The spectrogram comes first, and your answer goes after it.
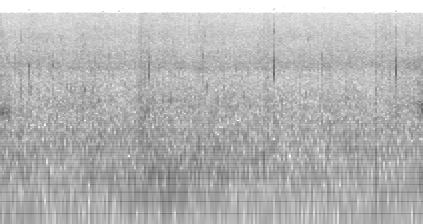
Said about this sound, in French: Je crois qu'il ne doit pas y avoir plus belle chose au monde que d'avoir un terrain et une rivière qui coule. Beau, hein?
